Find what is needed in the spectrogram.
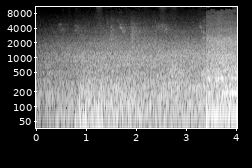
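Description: Road traffic noise: a vehicle going by, its sound swelling over the first second and then holding steady. Near the end it gives way to a lower, steadier street rumble.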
